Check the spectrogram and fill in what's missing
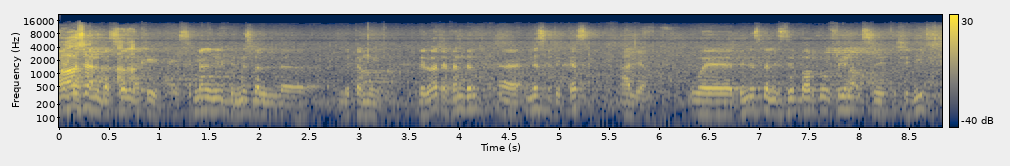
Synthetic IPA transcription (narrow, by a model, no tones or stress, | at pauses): ʔæʔænibæsollʔæxiːɾʔest̪ekmæːlliːbenːes̬bæ | let̪ːæmwiːm | d̪elwæʔt̪ihæfænd̪æmnes̬bet̪lkːæs | ʕaljæ | webenːes̬bælezːeːb̪̚bɑɾˤd̪ˤofiːnɑ̰ʔsˤʃed̪iːd̪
